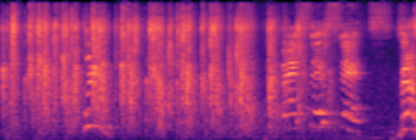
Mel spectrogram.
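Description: A church congregation at a Sunday worship service in Comè, Benin, claps in acclamation, a dense, rhythmic patter of many hands close by, with voices calling out and singing over it toward the end.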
